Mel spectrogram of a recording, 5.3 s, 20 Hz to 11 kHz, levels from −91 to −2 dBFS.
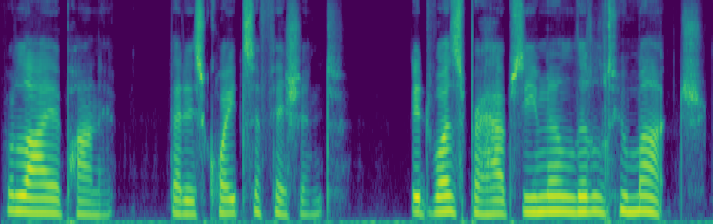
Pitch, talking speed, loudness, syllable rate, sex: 200 Hz, 170 wpm, -16 LUFS, 5.1 syllables/s, female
